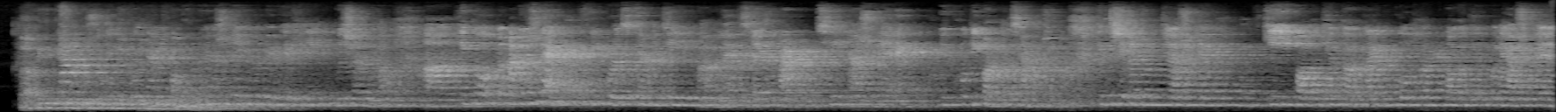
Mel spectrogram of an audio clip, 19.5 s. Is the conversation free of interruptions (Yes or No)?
No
